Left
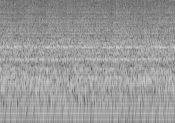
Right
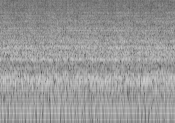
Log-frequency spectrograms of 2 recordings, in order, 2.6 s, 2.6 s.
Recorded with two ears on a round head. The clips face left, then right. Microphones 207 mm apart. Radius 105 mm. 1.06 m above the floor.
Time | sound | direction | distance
0.0 | an engine running | 55° left (ahead or behind) | 1.7 m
